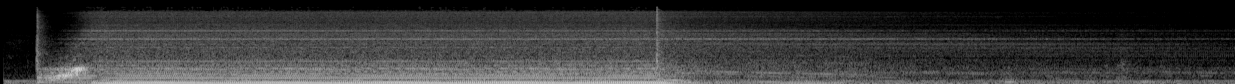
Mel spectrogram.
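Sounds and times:
polishing machine in jewellery studio: 0:00.4 - 0:12.3.

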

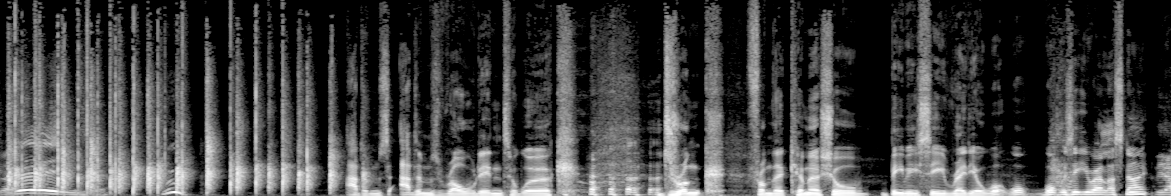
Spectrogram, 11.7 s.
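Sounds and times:
hand claps: 0:00.0 - 0:03.8
speech: 0:03.5 - 0:11.6.

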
